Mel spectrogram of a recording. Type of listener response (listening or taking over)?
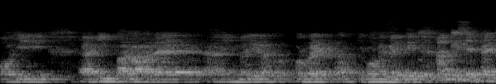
listening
